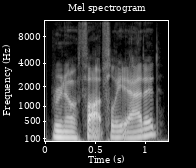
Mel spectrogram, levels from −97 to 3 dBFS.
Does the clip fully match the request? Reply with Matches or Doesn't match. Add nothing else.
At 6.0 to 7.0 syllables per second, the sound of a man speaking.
Matches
